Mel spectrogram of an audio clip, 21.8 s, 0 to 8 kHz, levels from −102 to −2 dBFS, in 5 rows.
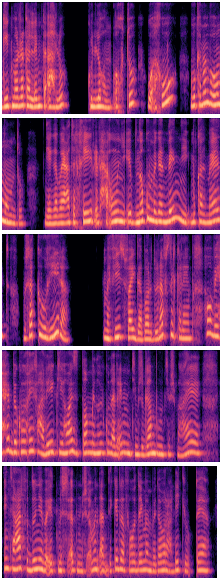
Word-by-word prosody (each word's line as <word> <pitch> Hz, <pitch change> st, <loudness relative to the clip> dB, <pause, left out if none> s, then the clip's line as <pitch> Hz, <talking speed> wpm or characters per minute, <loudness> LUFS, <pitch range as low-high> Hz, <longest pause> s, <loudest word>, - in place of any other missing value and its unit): جيت 220 Hz, +3 st, +3 dB
مَرّة 225 Hz, +1 st, +5 dB
كلِّمت 225 Hz, -1 st, +3 dB
أهله، 210 Hz, +5 st, +1 dB, 0.4 s
كُلّهم 205 Hz, -3 st, +3 dB
أخته 275 Hz, +7 st, -2 dB, 0.2 s
وأخوه 380 Hz, -, +1 dB, 0.3 s
وكمان 255 Hz, +6 st, +3 dB
باباه 265 Hz, -3 st, +5 dB
ومامته، 200 Hz, -9 st, +2 dB, 0.4 s
"يا 180 Hz, -1 st, -2 dB
جماعة 195 Hz, +3 st, +1 dB
الخير 235 Hz, +2 st, +1 dB
إلحقوني، 235 Hz, +3 st, +2 dB
ابنكم 245 Hz, +7 st, +4 dB
مجنّني، 245 Hz, +1 st, +3 dB
مكالمات 230 Hz, +5 st, 0 dB, 0.3 s
وشَك 290 Hz, +8 st, -1 dB
وغيرة،" 250 Hz, -, +2 dB, 0.7 s
ما 220 Hz, -3 st, +3 dB
فيش 250 Hz, +5 st, 0 dB
فايدة 225 Hz, -5 st, +1 dB
برضه 195 Hz, 0 st, -2 dB
نفْس 290 Hz, +6 st, -2 dB
الكلام، 215 Hz, -7 st, -2 dB, 0.3 s
"هو 355 Hz, -1 st, +2 dB
بيحبِّك 275 Hz, -1 st, 0 dB
هو 285 Hz, -, -1 dB
خايف 295 Hz, 0 st, -3 dB
عليكِ 260 Hz, +3 st, -1 dB
هو 255 Hz, 0 st, +1 dB
عايز 280 Hz, 0 st, +1 dB
يتطمّن 250 Hz, 0 st, -1 dB
هو 250 Hz, -, +2 dB
يكون 255 Hz, -1 st, -4 dB
قلقان 220 Hz, +4 st, -2 dB
وأنتِ 240 Hz, -1 st, -1 dB
مش 215 Hz, -1 st, -1 dB
جنبه، 235 Hz, +3 st, +1 dB
وأنتِ 215 Hz, 0 st, -2 dB
مش 215 Hz, 0 st, -11 dB
معاه، 245 Hz, +7 st, -4 dB, 0.4 s
أنتِ 265 Hz, -1 st, -2 dB
عارفة 270 Hz, +1 st, +2 dB
الدنيا 245 Hz, +3 st, +3 dB
بقِت 205 Hz, 0 st, -4 dB
مش 210 Hz, 0 st, -4 dB
قد 215 Hz, -1 st, -6 dB
مش 195 Hz, -1 st, -7 dB
أمان 245 Hz, +3 st, -3 dB
قد 210 Hz, -1 st, -6 dB
كده 245 Hz, +2 st, -2 dB
فهو 220 Hz, -1 st, -5 dB
دايمًا 220 Hz, +1 st, -2 dB
بيدوّر 210 Hz, +2 st, -2 dB
عليكِ 215 Hz, +4 st, -6 dB
وبتاع،" 210 Hz, +2 st, -5 dB
230 Hz, 155 wpm, -23 LUFS, 210-260 Hz, 0.7 s, مَرّة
